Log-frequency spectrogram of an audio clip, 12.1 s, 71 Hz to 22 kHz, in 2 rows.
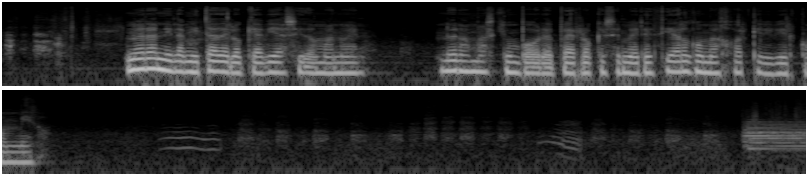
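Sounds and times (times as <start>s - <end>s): dog panting: 0.0s - 3.8s, 7.0s - 12.0s.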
